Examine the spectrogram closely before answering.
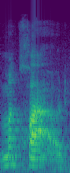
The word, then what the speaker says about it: McLeod: name yeah raymond r.j macleod his name is spelled m c l capital l e o d but you say it like macleod seems like all these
